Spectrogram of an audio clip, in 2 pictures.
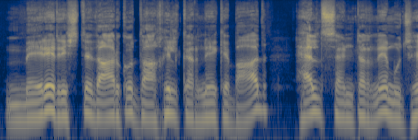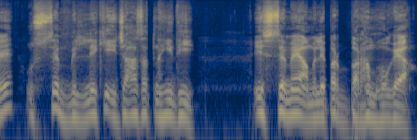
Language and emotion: Urdu, angry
